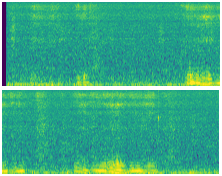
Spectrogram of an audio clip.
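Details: Snoring during sleep, owner wonders if dreaming: low, rumbling snores over a quiet room hum.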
